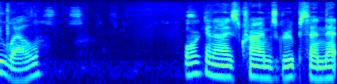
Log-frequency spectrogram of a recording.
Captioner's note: speaking French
